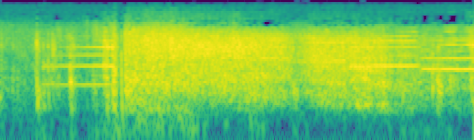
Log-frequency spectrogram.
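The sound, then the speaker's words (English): A gunshot fired at a rider on a Rocky Mountain trail near Long's Peak: a sharp crack breaks out amid a loud, dense rushing wash of noise, with thin steady tones running through it. “A shot rings through the clear mountain air.”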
